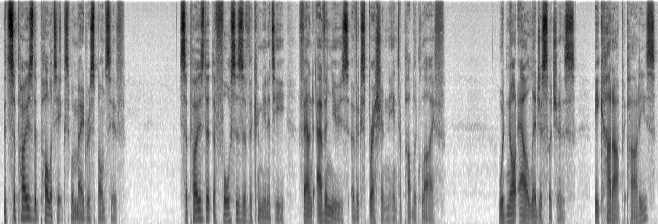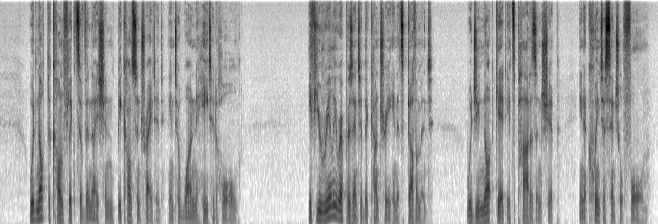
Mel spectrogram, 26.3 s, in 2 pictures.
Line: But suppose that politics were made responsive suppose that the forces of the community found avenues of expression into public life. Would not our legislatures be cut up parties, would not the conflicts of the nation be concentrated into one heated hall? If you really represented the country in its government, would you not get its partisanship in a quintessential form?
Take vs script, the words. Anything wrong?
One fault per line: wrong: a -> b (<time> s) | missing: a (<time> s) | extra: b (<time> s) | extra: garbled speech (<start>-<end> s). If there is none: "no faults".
no faults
